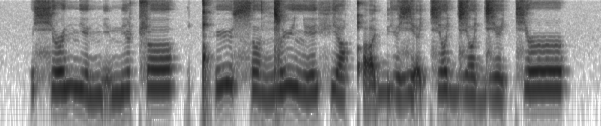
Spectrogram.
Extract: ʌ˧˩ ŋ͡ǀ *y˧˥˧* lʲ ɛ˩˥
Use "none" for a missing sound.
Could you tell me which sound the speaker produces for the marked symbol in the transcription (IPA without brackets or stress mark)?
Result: y˧˥˧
